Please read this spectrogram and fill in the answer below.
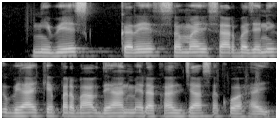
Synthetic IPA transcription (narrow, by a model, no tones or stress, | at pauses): nibes | kəɾesəməjsaɾbəd͡ʒənikbjajkepɾəbʱawd̪ʱjanmẽɾəkʰəld͡ʒasəkoɦəj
